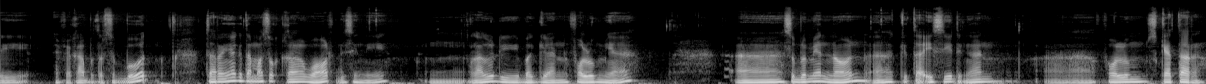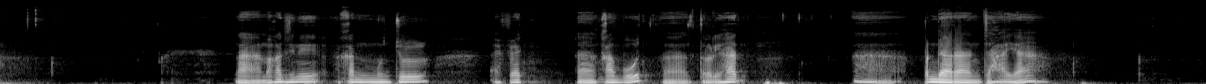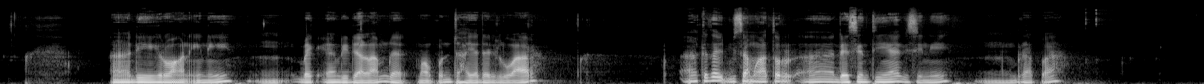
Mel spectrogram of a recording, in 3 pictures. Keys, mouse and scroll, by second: 3.5 click, 8.5-12.4 drag.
